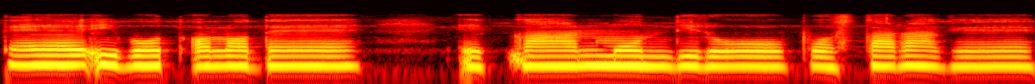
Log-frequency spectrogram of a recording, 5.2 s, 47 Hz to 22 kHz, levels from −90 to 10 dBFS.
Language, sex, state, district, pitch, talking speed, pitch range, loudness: Chakma, female, Tripura, Dhalai, 180 Hz, 80 wpm, 175-185 Hz, -16 LUFS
